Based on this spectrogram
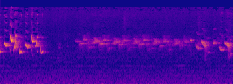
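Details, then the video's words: Raw bulbul in its first singing session: a short burst of loud, rapid slurred chirps, followed by a long, soft, continuous twittering warble that rises slightly at the end, against steady low hum. "تغريد الابتر خام اول فتحـه له"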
